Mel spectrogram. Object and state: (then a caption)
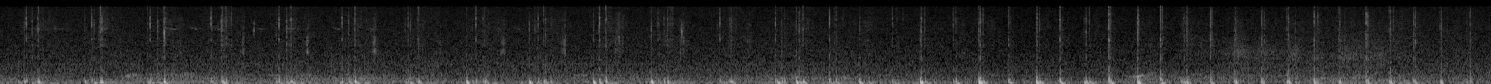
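Plastic bottle tapped with fingernails. A small white plastic bottle is tapped with long fingernails in a steady, quick series of light taps. Each tap gives a soft, low, hollow thud with a faint bright click on top, dying away almost at once against a quiet background.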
